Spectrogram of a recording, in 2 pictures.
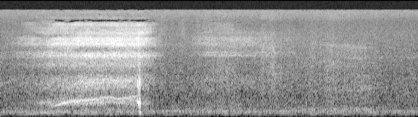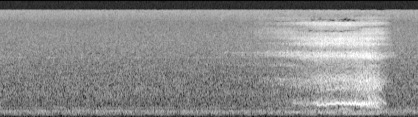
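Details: Snoring during sleep: two slow, rasping snores about ten seconds apart, with quiet breathing between them.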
